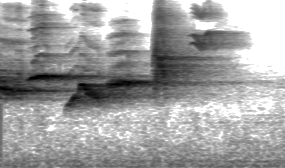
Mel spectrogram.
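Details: Short blackbird phrase of mellow, slurred whistles stepping down then up, closing with a brief high squeaky flourish before fading out.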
